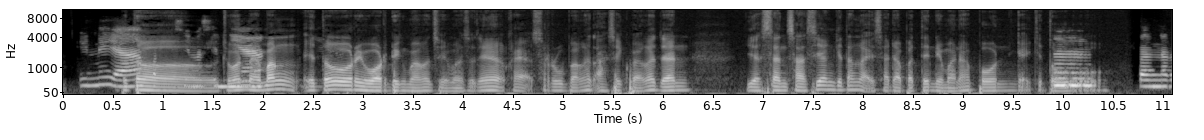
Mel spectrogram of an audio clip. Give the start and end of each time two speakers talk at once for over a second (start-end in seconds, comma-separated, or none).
0.6-2.0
